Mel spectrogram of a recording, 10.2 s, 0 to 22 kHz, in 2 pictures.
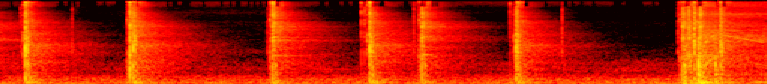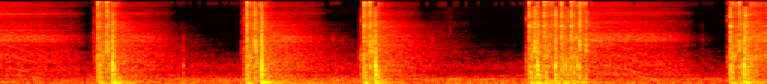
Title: Bad starter bench test range rover sport 2007 4.2 supercharged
